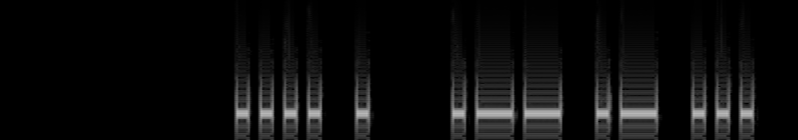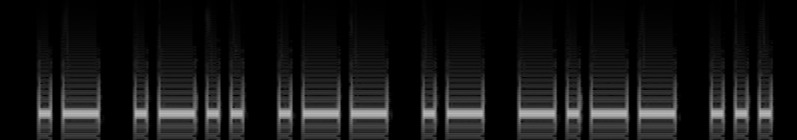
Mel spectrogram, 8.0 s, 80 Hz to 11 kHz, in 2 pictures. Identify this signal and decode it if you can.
Morse code, heard as a keyed tone, about 20 wpm, 700 Hz. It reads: HE WAS ALWAYS
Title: Sentences from Top 1300 Words 20wpm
